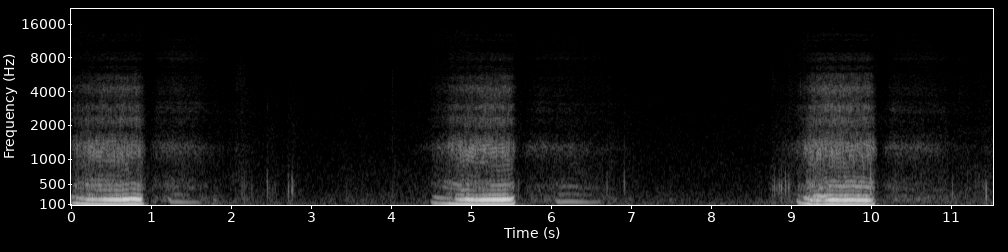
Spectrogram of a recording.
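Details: Loud, deep snores about every four to five seconds with softer exhaled snorts between them; steady snoring at about 13 breaths a minute.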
